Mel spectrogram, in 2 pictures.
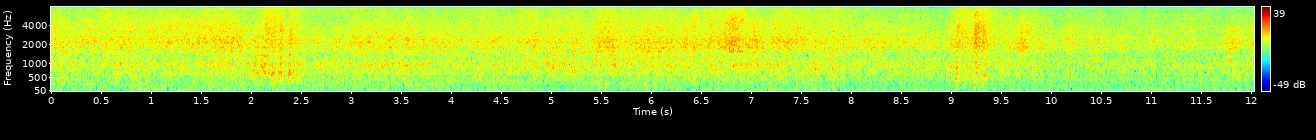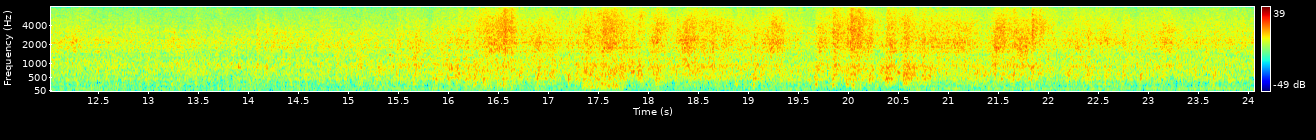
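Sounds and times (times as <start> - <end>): train wheels clattering over rail joints: 0.0 - 24.0.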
